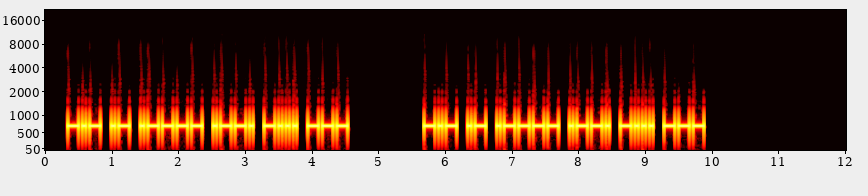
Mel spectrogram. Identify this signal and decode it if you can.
Morse code, heard as a keyed tone, about 22 wpm, 700 Hz. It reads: KA1PBO KA1PBO
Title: USA Call Signs - 6 Characters - Repeated 2x - 22wpm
